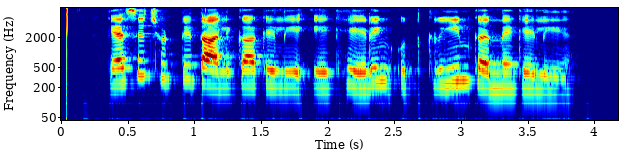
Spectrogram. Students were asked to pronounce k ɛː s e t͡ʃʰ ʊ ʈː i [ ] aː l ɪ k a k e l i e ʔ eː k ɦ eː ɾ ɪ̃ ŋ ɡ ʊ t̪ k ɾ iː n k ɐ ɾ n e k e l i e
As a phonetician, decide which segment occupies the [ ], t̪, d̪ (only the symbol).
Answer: t̪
